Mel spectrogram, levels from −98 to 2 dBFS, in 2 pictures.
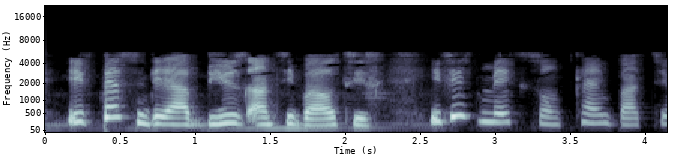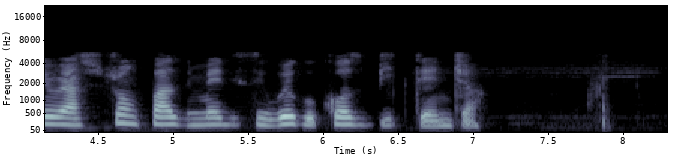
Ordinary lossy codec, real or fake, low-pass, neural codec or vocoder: MP3, 32 kbps; real; 5.4 kHz; none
